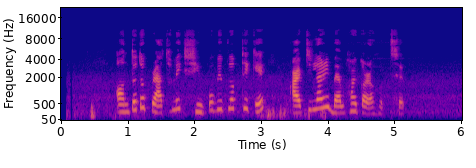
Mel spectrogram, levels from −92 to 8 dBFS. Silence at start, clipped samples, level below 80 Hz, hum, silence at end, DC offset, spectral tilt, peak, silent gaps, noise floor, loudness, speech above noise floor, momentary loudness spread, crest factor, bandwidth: 0.45 s; under 0.1%; -78 dBFS; none; 0.9 s; under 0.1%; -4 dB/octave; -12 dBFS; none; -62 dBFS; -32 LUFS; 30 dB; 18 LU; 22 dB; 11.5 kHz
